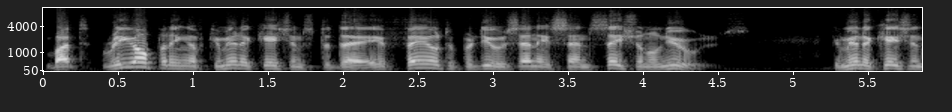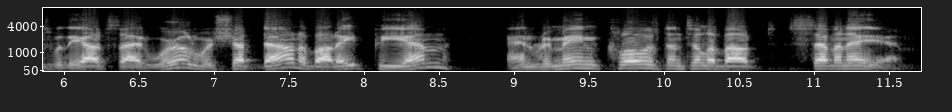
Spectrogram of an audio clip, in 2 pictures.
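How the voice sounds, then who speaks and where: Man, radio newsreader, measured formal announcing, old newsreel-style broadcast, dull lo-fi sound. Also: mid-range voice, animated, dry recording. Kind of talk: formal 1940s radio news bulletin.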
